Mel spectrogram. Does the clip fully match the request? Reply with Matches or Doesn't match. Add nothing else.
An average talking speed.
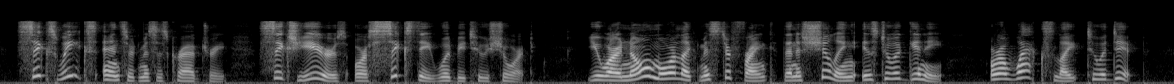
Matches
